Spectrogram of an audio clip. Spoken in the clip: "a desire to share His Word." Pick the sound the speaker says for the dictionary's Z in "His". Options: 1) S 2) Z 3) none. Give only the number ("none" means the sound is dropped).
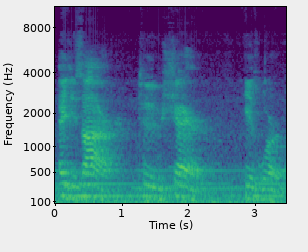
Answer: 2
